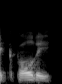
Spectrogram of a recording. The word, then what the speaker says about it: Capaldi: Lewis how do you say his last name cap Baldi yeah Capaldi uh in two weeks and so this is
